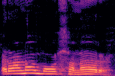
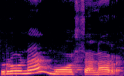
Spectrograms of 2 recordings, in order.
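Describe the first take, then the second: First: The first syllable has an a vowel. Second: The first syllable has a u vowel. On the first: The speaker calls it wrong. "சிலர் இவரை ரணமோசனர் அப்படின்னு சொல்லுவாங்க" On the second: The speaker calls it right. "தான் சொல்கிறது தான் சரியான முறை"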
